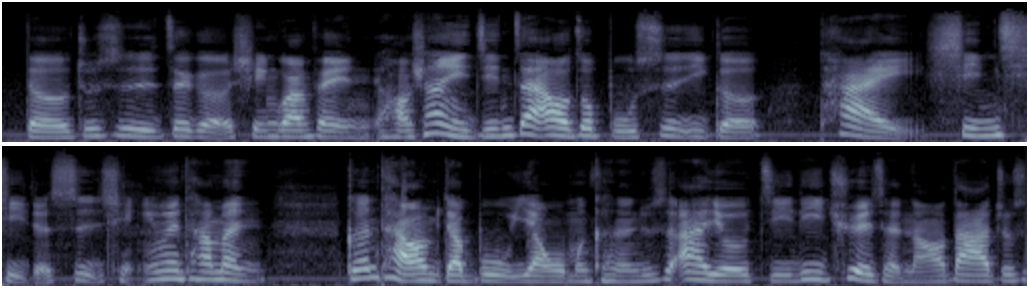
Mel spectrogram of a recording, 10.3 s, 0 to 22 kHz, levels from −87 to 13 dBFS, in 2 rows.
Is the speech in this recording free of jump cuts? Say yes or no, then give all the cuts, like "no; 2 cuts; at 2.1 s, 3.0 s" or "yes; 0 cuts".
yes; 0 cuts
